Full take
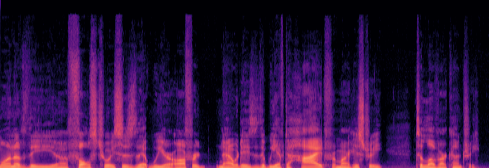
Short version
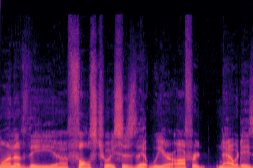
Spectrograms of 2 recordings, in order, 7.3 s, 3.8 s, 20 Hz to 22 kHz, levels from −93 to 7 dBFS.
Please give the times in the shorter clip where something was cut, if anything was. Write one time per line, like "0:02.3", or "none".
none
